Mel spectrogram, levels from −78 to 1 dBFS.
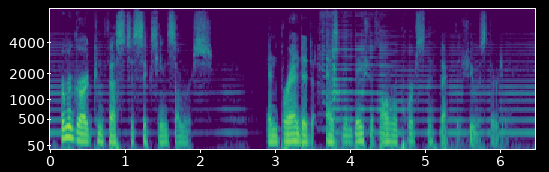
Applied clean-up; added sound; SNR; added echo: neural mask model RNNoise.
